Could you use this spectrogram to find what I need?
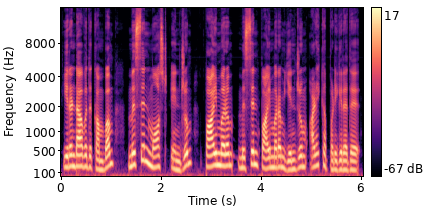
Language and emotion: Tamil, neutral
